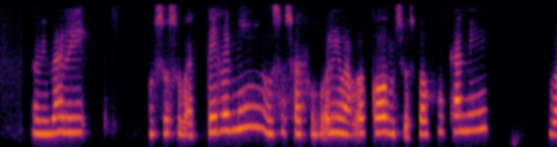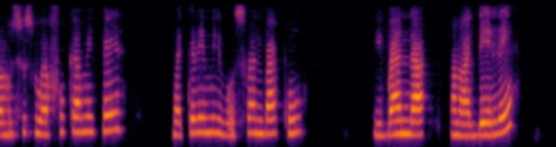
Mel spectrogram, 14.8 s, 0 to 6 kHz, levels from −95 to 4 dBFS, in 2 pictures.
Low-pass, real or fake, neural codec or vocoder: 5.4 kHz; fake; codec, 16 kHz, 1.1 kbps, Voila-Tokenizer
